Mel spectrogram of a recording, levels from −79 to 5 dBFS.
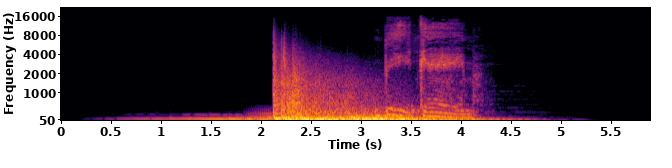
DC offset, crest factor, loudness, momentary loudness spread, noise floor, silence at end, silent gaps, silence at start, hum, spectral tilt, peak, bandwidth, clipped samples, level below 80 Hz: under 0.1%; 14 dB; -12 LUFS; 20 LU; -88 dBFS; 1.3 s; none; 1.1 s; none; -6.5 dB/octave; 0 dBFS; 14 kHz; under 0.1%; -16 dBFS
